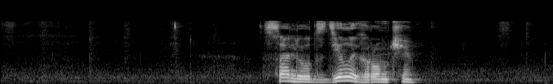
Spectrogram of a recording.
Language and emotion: Russian, neutral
